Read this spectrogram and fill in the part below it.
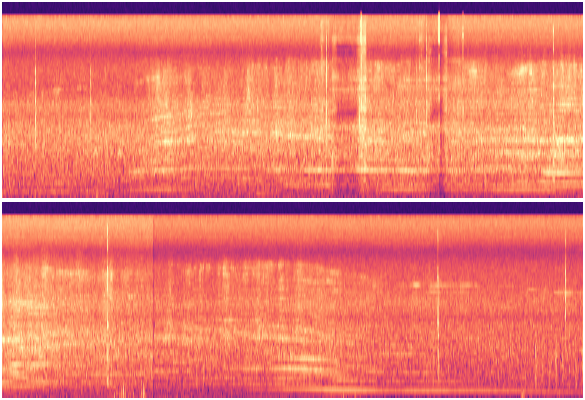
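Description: A propeller plane engine drones overhead, rising and falling in pitch as it passes.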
